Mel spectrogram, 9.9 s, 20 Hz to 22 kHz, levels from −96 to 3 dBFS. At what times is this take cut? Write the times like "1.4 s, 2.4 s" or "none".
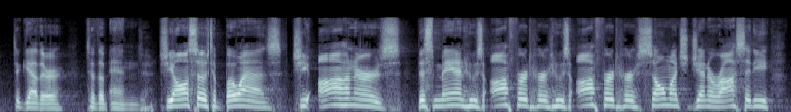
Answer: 1.3 s, 2.0 s, 2.6 s, 3.6 s, 6.9 s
